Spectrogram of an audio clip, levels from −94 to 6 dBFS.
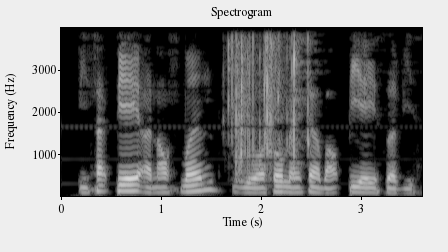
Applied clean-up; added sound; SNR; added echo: classical method Wiener filter.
